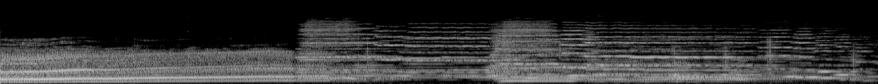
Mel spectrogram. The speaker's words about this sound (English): In his big Italian car. Searchlight on, trailed along the pavement, then it gathered speed, went on ahead towards the town.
